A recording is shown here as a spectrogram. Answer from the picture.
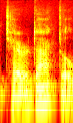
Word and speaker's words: pterodactyl: helicopter meaning spiral Wing the last word has a silent p as it's the same root as in pterodactyl which means Wing fingers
